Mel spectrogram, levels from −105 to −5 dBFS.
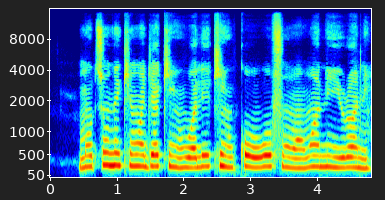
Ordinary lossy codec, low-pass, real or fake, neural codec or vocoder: AAC, 48 kbps; 14.4 kHz; fake; autoencoder, 48 kHz, 32 numbers a frame, DAC-VAE, trained on Japanese speech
